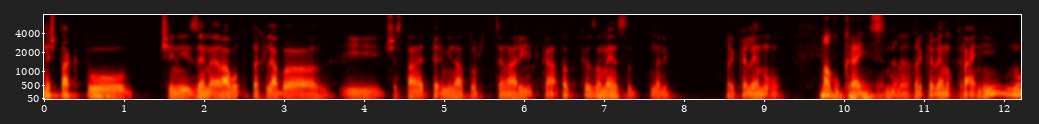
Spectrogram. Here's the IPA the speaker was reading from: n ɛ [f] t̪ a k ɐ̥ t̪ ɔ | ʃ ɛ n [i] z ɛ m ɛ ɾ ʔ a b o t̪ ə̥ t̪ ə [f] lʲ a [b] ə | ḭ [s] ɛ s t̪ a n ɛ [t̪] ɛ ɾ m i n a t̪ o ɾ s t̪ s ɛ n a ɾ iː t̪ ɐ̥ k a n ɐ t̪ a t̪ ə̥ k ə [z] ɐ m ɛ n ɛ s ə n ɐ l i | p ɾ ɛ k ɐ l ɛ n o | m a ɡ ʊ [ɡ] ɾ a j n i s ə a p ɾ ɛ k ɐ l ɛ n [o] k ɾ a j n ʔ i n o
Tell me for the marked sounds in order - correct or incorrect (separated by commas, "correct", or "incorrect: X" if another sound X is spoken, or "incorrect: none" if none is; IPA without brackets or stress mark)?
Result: incorrect: ʃ, correct, incorrect: x, correct, incorrect: ʃ, correct, correct, incorrect: k, correct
